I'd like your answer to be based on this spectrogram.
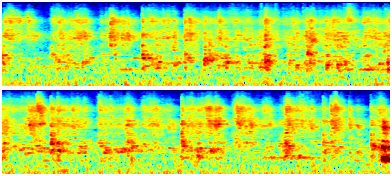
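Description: A metal spoon clinks and scrapes continuously around a pan as sugar syrup for jalebi is stirred until the sugar dissolves, giving a quiet, busy, close rattle with no talk.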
